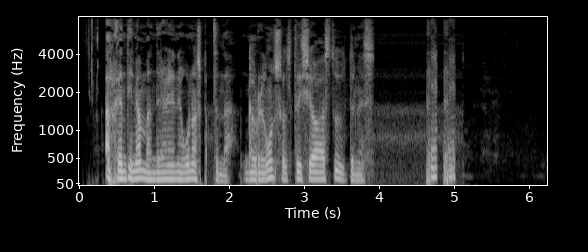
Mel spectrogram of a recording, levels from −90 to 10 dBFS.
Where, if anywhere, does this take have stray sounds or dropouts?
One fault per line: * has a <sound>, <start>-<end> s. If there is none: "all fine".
* has a dropout, 1.7-1.8 s
* has a laugh, 4.6-5.0 s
